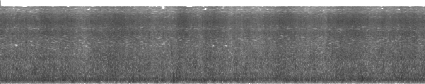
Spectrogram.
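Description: Water rushing along a moving boat on a river, with wind buffeting the microphone.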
